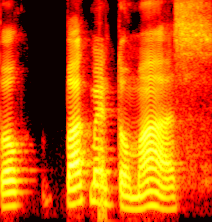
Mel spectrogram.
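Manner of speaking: put-on Spanish-accented pronunciation. Player saying the name bachman tomas, in a spanish accent. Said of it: "With a Spanish accent".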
